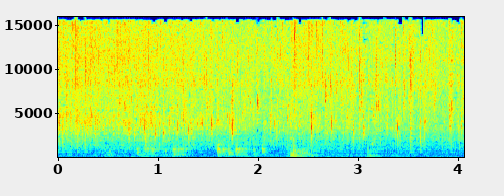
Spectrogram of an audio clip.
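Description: Mixed vegetables with ginger frying in a pan, a soft continuous sizzle with faint scraping and stirring clatter, close but quiet.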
